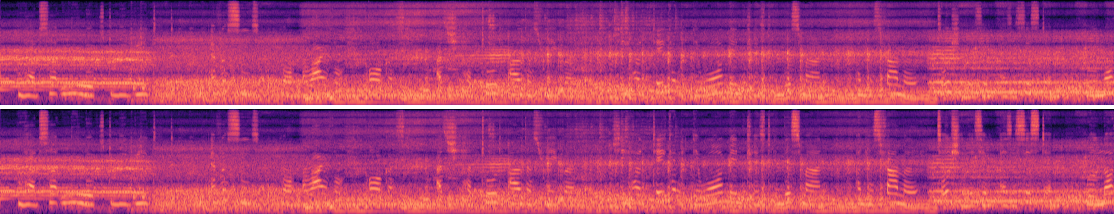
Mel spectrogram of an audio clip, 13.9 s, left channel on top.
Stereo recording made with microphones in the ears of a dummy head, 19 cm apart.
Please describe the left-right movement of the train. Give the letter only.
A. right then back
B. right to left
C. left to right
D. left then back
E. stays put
E.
